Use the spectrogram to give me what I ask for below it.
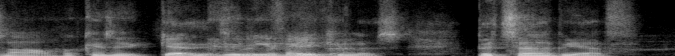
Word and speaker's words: Beterbiev: is that how you pronounce it? – Beterbiev. – That's it. Beterbiev, yeah. I want to see that fight badly.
